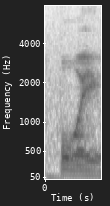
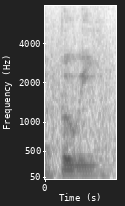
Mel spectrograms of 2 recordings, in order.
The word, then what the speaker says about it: buoy: out here over to the boy or the buoy depending on how you say it oh my goodness we've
